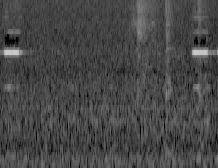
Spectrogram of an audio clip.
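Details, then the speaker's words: Two short, high electronic beeps about three seconds apart in a quiet room: an insulin pump alert, beeping repeatedly during recording. "Because this is like the fourth time my insulin pump has beeped since I've started recording."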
